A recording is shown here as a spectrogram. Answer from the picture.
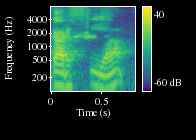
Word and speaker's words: Garcia: The proper pronunciation. Yeah, it's Garcia.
